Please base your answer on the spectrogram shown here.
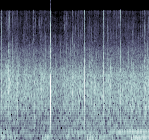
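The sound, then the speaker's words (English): Audience applause at a church service, a steady wash of clapping with sharper individual claps standing out at a fairly regular pace. “Can we give a hand for all those who've given their hearts to the Lord today?”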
